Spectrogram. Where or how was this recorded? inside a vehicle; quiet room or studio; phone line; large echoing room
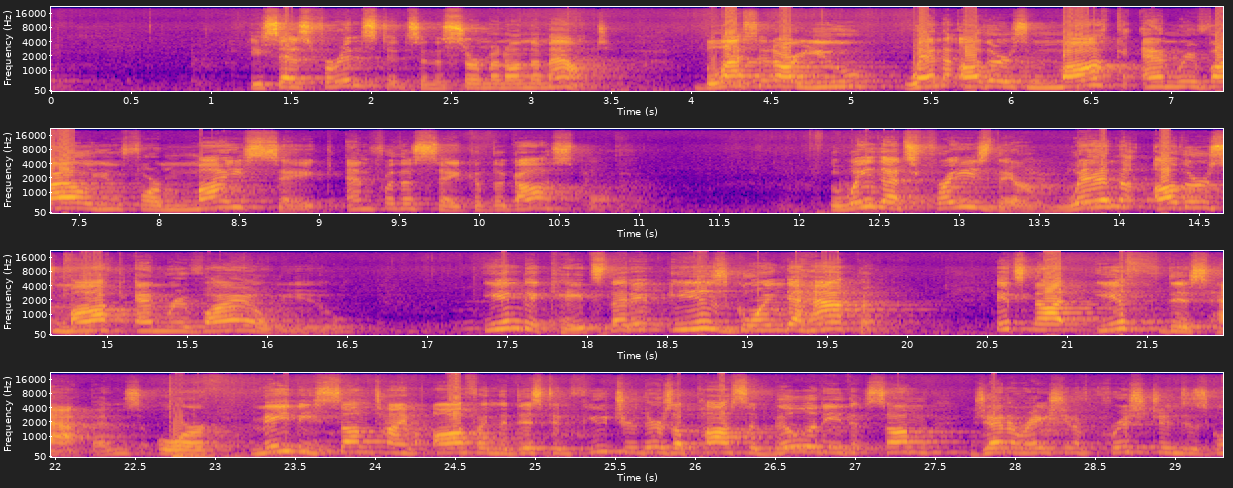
large echoing room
